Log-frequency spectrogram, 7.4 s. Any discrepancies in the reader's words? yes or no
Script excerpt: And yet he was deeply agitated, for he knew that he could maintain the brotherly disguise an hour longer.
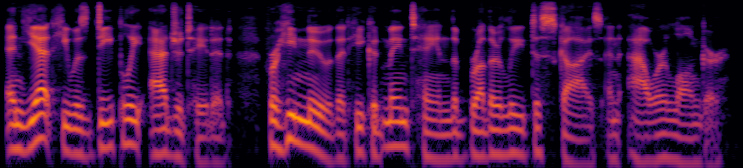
no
